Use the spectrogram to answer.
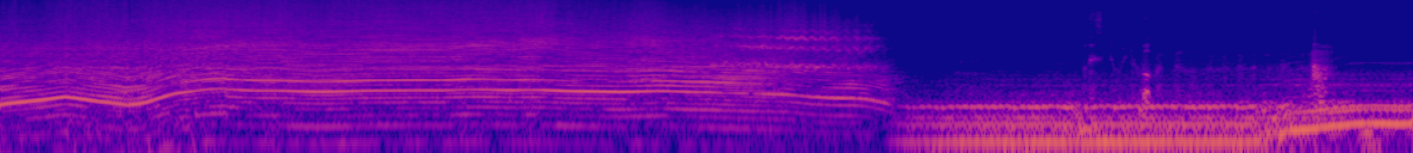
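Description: A modified Camaro, the Exorcist build, roars under hard revving and acceleration, with a loud, sustained harmonic engine whine that climbs in pitch in waves for about nine seconds, then drops abruptly to a deep rumble that begins rising again near the end.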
